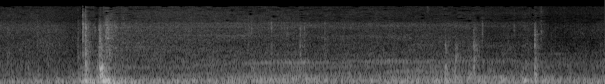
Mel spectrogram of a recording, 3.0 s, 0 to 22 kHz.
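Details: 2001 Cadillac Eldorado ESC, 31,000 miles: clunk at start, then smooth even power window motor hum with no strain or grinding; window regulator running freely.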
